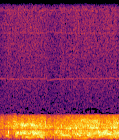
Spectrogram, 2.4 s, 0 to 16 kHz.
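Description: A distant station's voice received over an 11-metre CB transceiver's speaker, thin and muffled, under a steady hiss of band noise; the voice comes in just after the start.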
